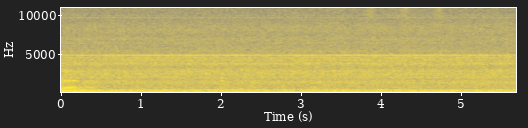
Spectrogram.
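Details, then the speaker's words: Lenovo C940 laptop gaming with settings and resolution lowered: constant airy rush with a steady low hum; fans pinned at maximum, CPU package temperature calmed to around the 90s. "see the CPU is running a little higher, and with the fans now completely at maximum, the package has kind of calmed down a little bit to be around the 90s."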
